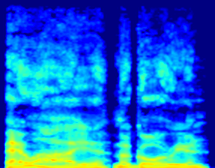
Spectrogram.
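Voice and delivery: slow, guarded greeting; wary gruff-giant greeting. A narrator's reading. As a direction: greet him cautiously, drawing out the words. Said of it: "said Hagrid warily".

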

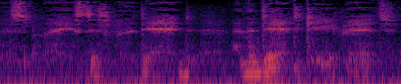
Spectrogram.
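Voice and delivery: slow hissed whisper from the dark; demonic whisper. Acted. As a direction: breathe it like a ghost at the ear. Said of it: "Sounds like he's whispering in your ear".

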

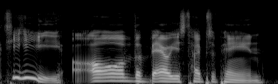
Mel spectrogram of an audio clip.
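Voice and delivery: high giggly villain voice, slowed; mock creepy villain, high and slow; creepy tee hee. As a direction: squeal it out like a sadistic creep. Villain voiced in anime recap.

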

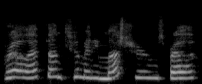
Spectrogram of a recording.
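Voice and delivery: mock stoned celebrity. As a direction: play her as high on mushrooms, laughing at the end. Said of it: "she's like".

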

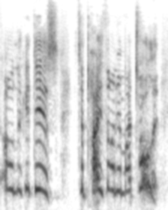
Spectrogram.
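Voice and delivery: very high, sing-song caricature; mock Australian local. Local finds a python in the toilet, mock Australian local. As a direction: pipe it up high, blithely amazed. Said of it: "they be just showing up".

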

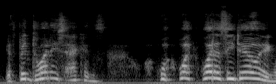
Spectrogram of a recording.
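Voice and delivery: mock-frantic climb from disbelief to high, loud outrage; announcers losing it. Chess fan imitating announcers counting the seconds, increasingly frantic. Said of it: "the announcers are losing their mind".

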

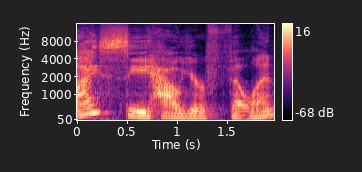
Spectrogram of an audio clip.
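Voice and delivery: slow, measured mock understanding; fake validation. Husband pretending to validate wife's feelings, slow fake sympathy. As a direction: stretch each word in put-on empathy. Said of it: "he gives this impression of, of validating her feelings".

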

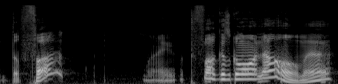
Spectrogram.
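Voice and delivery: high, loud incredulous what the fuck; shocked disbelief. Retold or imitated. Telling friends how he reacted when the guard stopped him, high shocked disbelief. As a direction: voice jumps way up in disbelief.

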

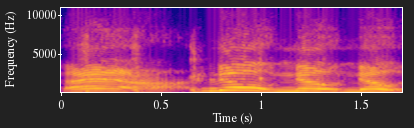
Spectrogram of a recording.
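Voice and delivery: loud mock protest; "no, no" shouted high; playful shout. Real, not acted. Protests the label.

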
